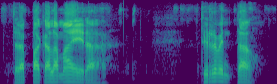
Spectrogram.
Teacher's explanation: Relajación y pérdida de la D intervocálica.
